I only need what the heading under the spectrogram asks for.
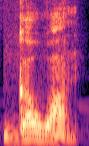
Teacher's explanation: the dip thong O ends in a nice round O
